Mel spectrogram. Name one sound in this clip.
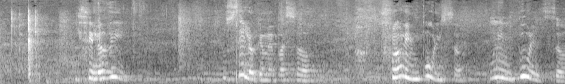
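Teenage girls chatter with animation close by.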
